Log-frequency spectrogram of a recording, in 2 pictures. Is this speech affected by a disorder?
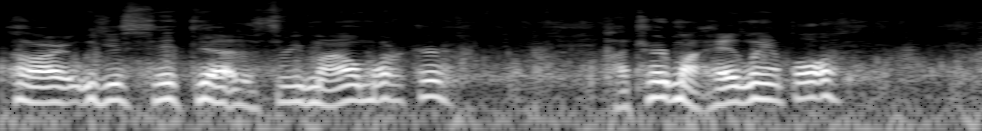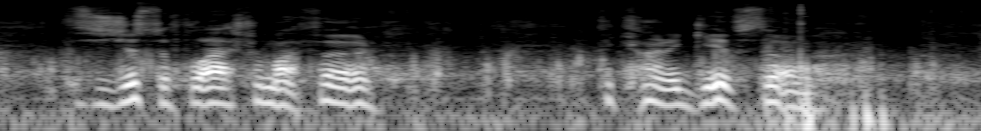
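No.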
